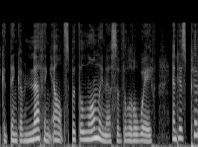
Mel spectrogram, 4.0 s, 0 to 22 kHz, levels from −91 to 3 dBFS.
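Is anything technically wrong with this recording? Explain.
No, nothing technically wrong turns up anywhere in this speech recording.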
